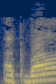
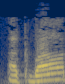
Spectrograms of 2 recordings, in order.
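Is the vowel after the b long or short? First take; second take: long; long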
